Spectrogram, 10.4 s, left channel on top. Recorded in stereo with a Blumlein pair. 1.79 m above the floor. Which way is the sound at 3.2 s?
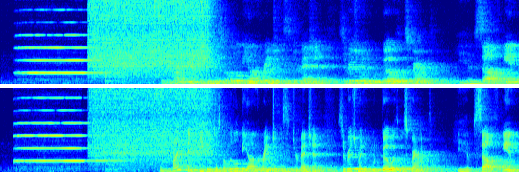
50° right.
